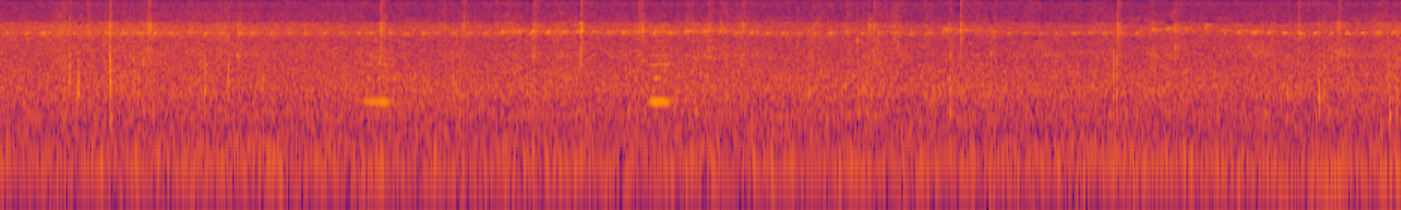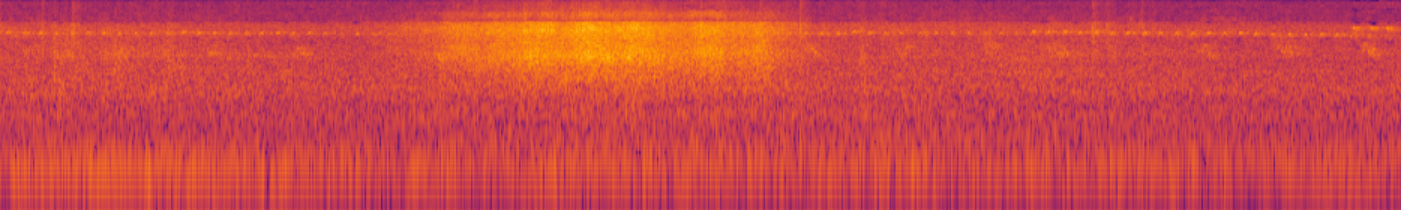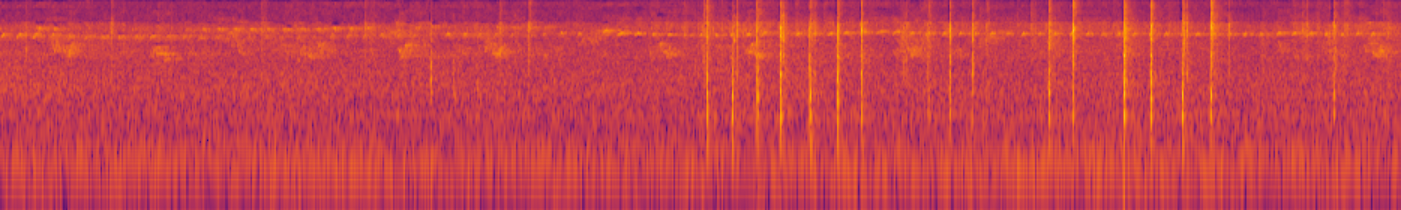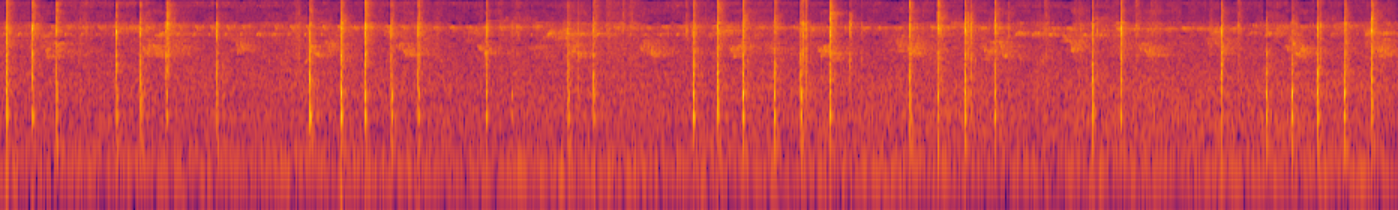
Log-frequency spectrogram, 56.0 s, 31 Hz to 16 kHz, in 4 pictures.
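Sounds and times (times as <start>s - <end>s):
high insect buzz: 13.5s - 25.4s
woodpecker pecking at wood: 17.8s - 22.1s, 45.0s - 56.0s.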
